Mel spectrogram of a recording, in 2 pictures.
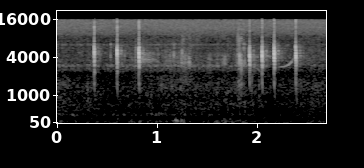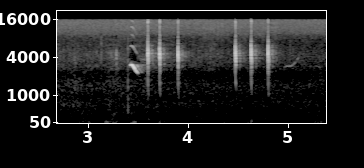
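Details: Whinchat on Exmoor: faint, sharp dry ticks repeated at irregular intervals, with a single short descending whistle near the middle, over quiet open-country background.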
